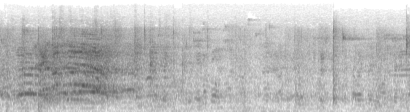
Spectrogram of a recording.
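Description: Indoor ultimate players shouting to each other across a large echoing hall for the first couple of seconds, then quieter footsteps and shoe noise on the wooden court, with one sharp knock near the end.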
